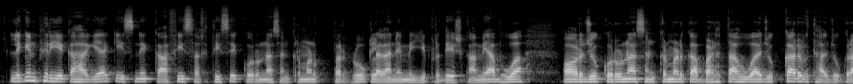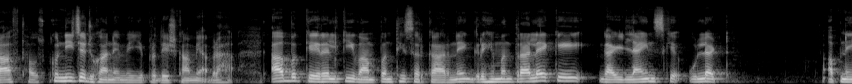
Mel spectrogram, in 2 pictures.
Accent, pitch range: native, 105-125 Hz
